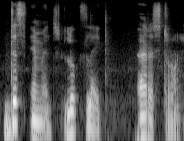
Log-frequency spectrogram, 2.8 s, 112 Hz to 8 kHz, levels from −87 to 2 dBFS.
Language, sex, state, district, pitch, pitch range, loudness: English, male, Karnataka, Bangalore, 115 Hz, 105-155 Hz, -18 LUFS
